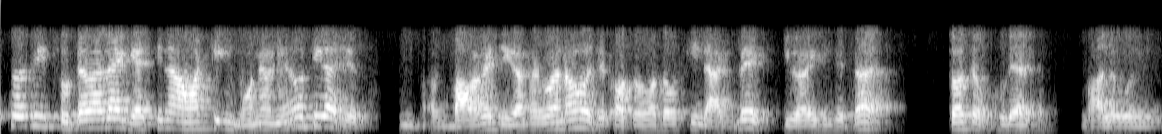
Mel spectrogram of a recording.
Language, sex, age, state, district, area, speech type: Bengali, male, 18-30, West Bengal, Kolkata, urban, conversation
